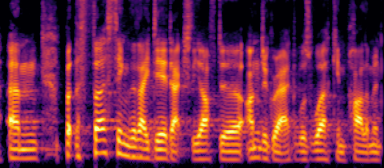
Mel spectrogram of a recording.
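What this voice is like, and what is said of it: British voice with slight American accent. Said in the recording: “I have a bit of an American accent, some people tell me, in the UK”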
